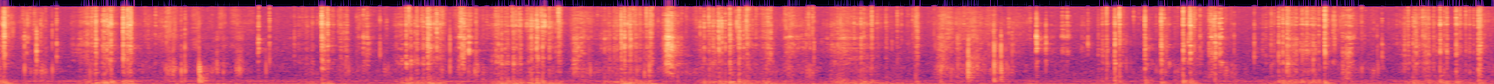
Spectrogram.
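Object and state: Dry bar soap being shaved.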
